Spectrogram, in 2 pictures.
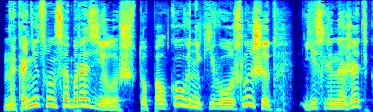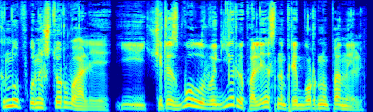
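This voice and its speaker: A man narrating an audiobook, telling the story expressively and giving the characters lively voices. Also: mid-range voice, fairly quick, hardly any pauses, dry recording, studio quality.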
